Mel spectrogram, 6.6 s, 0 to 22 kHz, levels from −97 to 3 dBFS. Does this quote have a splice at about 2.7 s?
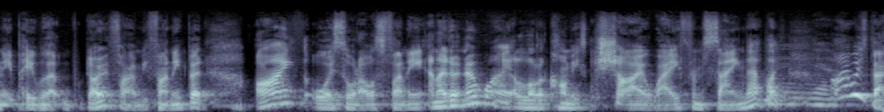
no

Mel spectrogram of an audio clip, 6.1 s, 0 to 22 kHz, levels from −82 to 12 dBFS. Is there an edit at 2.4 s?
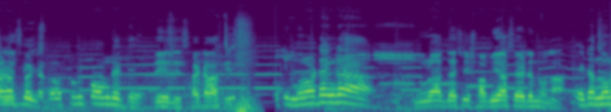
yes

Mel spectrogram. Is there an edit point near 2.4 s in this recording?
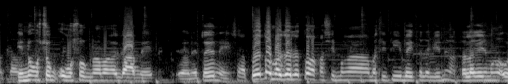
yes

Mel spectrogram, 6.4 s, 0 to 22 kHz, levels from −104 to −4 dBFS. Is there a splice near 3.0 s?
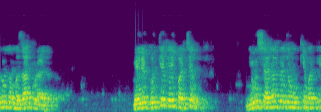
no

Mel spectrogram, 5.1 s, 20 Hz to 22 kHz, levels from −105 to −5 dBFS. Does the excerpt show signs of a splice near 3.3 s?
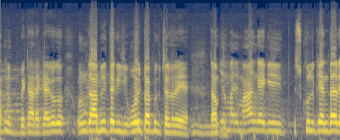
yes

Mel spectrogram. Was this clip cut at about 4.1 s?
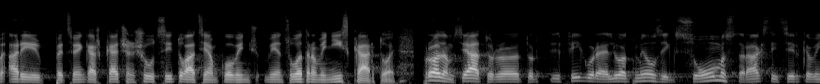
yes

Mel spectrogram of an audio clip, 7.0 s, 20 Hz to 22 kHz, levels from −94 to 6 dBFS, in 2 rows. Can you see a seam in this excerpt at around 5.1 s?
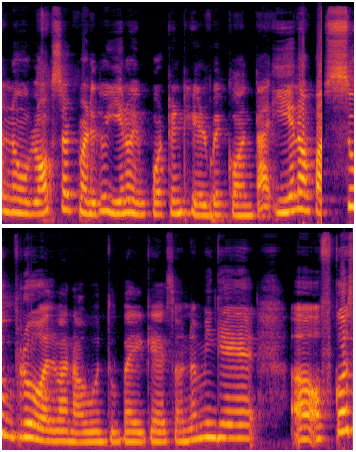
no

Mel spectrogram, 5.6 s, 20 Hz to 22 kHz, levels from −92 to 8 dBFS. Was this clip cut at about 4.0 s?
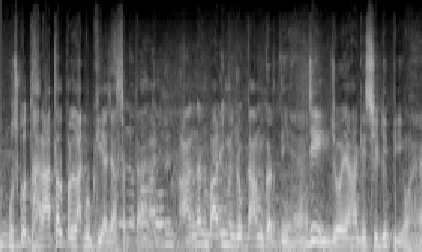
no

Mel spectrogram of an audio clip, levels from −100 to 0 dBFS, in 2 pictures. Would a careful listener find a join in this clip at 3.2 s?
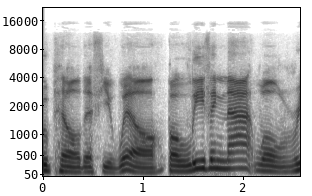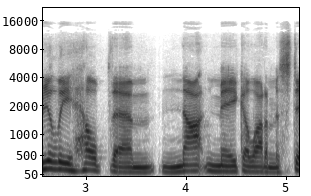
no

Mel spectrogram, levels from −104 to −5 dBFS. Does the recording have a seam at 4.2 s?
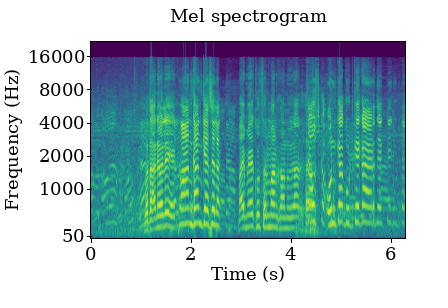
yes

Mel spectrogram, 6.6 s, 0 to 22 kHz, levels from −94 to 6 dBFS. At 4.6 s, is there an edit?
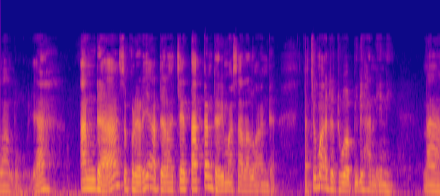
yes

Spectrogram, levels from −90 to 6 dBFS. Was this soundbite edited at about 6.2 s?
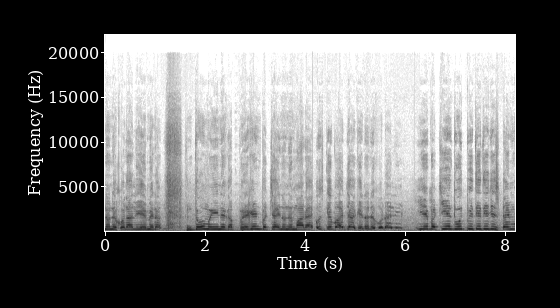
yes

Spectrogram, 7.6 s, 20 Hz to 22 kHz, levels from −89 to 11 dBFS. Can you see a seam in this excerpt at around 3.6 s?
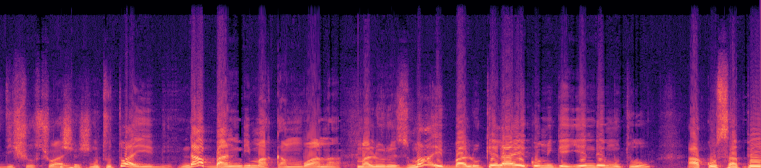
yes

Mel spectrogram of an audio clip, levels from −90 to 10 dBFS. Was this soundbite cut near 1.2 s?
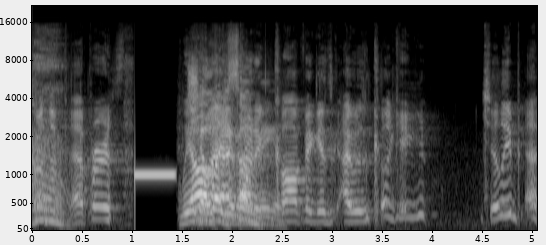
yes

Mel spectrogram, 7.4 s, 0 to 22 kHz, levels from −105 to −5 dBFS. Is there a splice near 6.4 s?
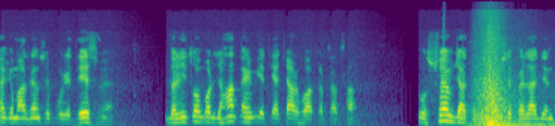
yes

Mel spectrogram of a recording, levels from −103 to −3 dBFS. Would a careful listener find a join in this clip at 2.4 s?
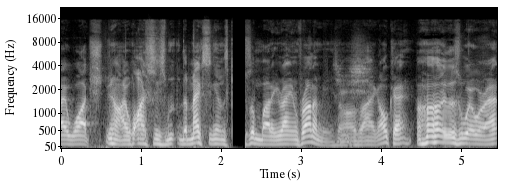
no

